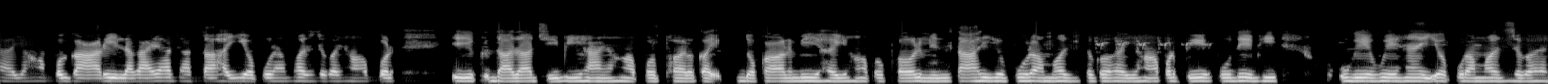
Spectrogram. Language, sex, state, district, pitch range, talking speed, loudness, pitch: Hindi, male, Bihar, Araria, 150-155 Hz, 190 wpm, -14 LUFS, 155 Hz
